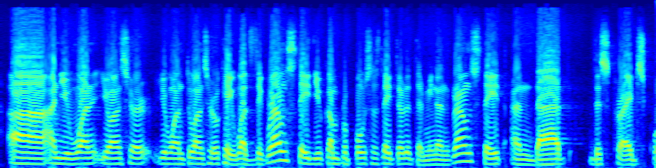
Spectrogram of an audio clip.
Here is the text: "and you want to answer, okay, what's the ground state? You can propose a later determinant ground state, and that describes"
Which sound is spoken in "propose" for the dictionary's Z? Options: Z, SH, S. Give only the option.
S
